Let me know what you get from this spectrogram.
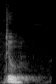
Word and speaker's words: Doubs: Doubs und alle französischen Worte lassen sich mit zwei Buchstaben aussprechen. – Du.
